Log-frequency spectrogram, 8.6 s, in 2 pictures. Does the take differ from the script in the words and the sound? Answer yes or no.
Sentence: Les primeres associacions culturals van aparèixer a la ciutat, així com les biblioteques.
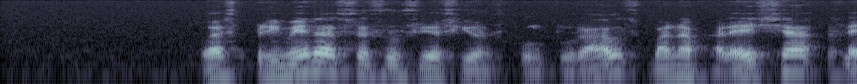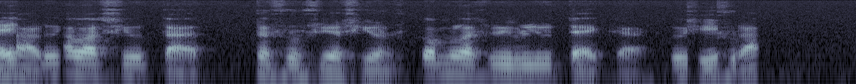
yes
